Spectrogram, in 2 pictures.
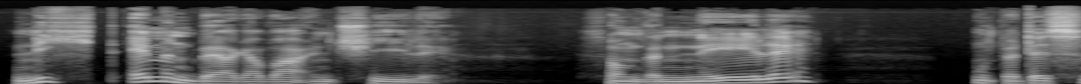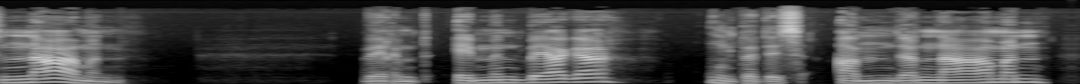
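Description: An actor playing a calm, shrewd aging police inspector in a radio play, reasoning aloud in a measured way. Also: male voice, medium pitch, no room sound, studio quality. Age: older.

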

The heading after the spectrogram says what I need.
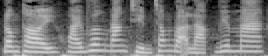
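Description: A woman narrating a fantasy novel in steady, even scripted reading. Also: high-pitched, brisk, dry recording. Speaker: audiobook narrator.

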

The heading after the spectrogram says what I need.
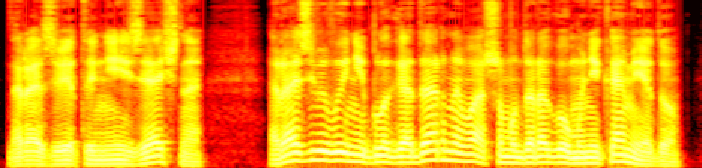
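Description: A man voicing an excitable little girl who teases and coaxes, in a read-aloud storybook. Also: lowish voice, brisk, dry recording. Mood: gushing. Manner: eager, exclaiming, coaxing.

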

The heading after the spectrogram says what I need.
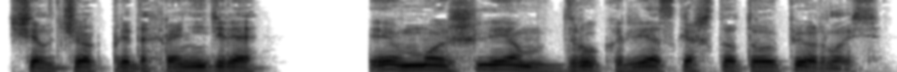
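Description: A man's voice: lowish voice, normal speed, dark tone, husky, dry recording, clean studio sound. A man narrating a fiction audiobook in the first person, reading steadily and expressively.

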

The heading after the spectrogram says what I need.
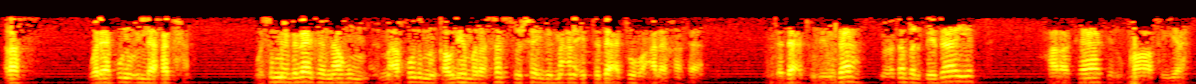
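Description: A man's voice: mid-range voice, quick pace, slightly rough. A man with an Egyptian accent teaching a classroom lesson as a sheikh, stopping often to quiz his students. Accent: Egyptian Arabic. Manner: keeps quizzing students with repeated questions. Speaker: sheikh teaching Arabic rhyme. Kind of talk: classroom lecture. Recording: very tinny lo-fi recording.

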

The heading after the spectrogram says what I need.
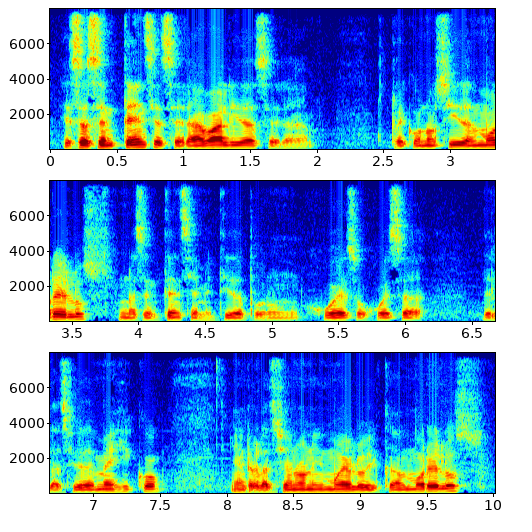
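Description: A law professor from Mexicali, Baja California, Mexico, speaks with a northern Mexican accent in a mid-range, slightly mellow voice. His explanatory lecture has him reading articles aloud and commenting, didactic yet hesitant, often seeking agreement through small questioning tags.

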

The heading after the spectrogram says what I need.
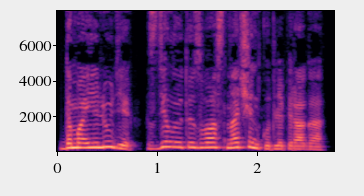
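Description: A woman's voice: a little high, expressive, a little fast, voice pushed up, lightly acted. Woman playing a brash mocking giant outlaw. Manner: sneering, loud. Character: big brash male outlaw, mocking and threatening.

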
